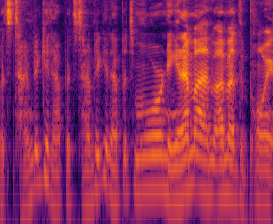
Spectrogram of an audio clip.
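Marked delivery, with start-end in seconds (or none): 0.0-1.8 gentle, soft, sweet little voice. Retelling how mom used to wake them up: imitating a sweet wake-up voice. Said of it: "she does this little sweet wake up".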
